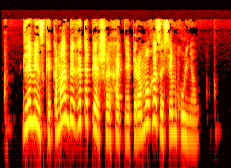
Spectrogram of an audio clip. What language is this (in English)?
Belarusian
